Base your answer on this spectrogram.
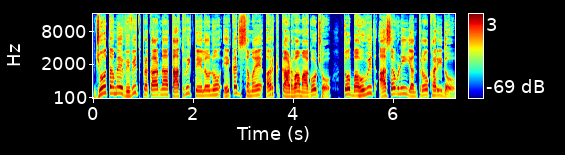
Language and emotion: Gujarati, neutral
